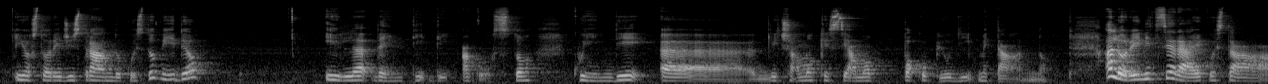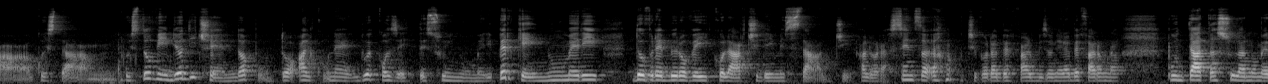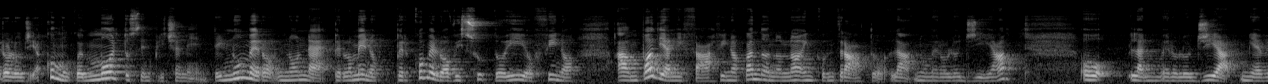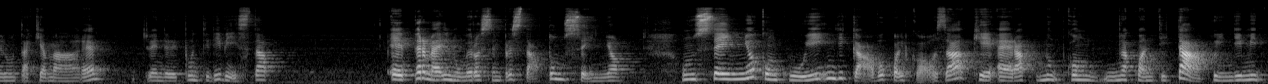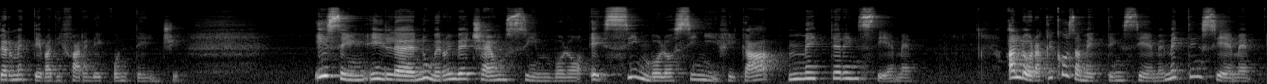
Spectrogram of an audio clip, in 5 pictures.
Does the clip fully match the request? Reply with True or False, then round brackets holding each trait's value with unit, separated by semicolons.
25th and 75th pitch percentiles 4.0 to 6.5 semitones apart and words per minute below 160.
True (5.0 semitones; 130 wpm)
